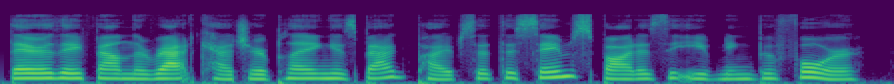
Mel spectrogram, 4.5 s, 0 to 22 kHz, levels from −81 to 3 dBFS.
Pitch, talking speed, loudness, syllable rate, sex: 195 Hz, 215 wpm, -21 LUFS, 5.9 syllables/s, female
